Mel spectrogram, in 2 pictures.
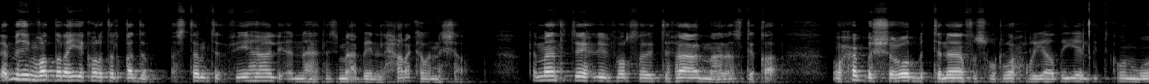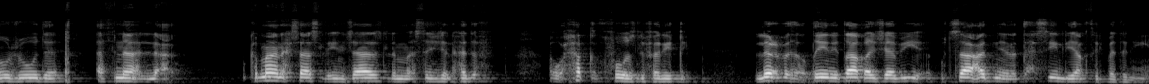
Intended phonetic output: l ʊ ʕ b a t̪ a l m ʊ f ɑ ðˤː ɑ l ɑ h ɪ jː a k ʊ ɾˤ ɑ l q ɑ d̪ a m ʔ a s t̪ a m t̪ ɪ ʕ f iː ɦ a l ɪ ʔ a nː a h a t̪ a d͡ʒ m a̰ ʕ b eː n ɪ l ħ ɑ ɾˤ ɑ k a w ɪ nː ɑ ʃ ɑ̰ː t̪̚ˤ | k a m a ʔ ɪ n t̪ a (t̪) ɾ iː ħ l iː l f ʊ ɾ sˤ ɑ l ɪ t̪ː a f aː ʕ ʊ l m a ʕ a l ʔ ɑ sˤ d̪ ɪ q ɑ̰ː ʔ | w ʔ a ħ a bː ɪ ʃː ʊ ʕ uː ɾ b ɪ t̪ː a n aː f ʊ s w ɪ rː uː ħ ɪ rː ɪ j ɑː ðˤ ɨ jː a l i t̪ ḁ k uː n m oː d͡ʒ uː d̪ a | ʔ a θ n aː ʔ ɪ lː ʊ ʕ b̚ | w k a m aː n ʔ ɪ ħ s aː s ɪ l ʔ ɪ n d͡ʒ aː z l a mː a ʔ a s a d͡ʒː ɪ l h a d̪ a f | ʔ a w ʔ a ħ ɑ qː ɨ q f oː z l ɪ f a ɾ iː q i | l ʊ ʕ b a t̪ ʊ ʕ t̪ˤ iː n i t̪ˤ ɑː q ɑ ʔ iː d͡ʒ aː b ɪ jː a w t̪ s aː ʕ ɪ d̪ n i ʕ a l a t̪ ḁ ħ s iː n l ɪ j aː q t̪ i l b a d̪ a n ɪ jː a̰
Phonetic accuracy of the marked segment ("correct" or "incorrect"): correct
